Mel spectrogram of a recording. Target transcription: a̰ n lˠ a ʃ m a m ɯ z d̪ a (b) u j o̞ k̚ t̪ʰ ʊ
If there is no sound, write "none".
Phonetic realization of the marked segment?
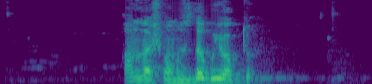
b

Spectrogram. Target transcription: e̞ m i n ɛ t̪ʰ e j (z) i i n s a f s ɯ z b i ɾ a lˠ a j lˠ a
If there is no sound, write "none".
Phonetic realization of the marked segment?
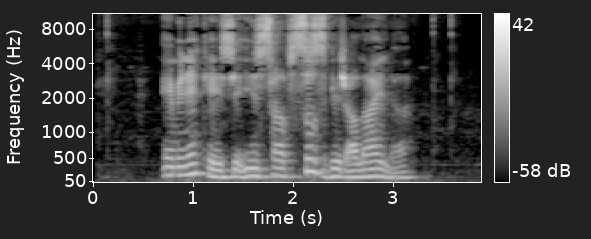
z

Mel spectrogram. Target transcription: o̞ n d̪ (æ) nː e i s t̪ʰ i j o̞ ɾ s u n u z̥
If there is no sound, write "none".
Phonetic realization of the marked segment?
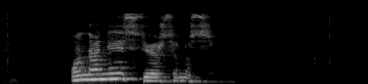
a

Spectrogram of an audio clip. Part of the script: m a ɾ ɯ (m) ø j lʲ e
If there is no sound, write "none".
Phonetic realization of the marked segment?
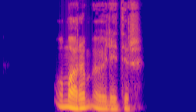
m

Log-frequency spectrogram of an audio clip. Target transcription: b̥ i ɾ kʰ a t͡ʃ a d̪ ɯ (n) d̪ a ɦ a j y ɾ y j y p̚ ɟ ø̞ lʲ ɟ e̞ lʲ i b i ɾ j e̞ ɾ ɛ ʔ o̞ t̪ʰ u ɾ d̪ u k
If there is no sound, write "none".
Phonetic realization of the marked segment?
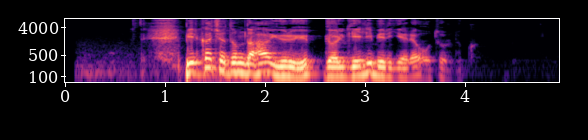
m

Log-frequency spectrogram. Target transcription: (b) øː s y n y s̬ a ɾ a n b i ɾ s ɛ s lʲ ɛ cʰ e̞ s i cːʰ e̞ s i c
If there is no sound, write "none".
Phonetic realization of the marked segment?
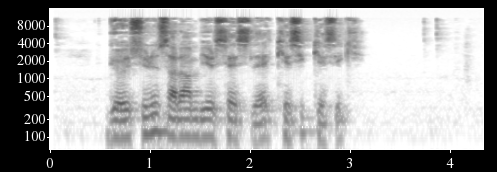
ɟ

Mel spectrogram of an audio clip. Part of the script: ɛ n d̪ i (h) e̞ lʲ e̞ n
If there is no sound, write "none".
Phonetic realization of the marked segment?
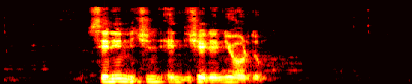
ʃ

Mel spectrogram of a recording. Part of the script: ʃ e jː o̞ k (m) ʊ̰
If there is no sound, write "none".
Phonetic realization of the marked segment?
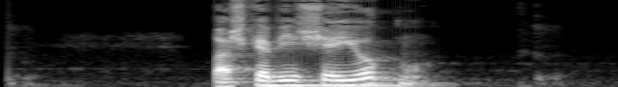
m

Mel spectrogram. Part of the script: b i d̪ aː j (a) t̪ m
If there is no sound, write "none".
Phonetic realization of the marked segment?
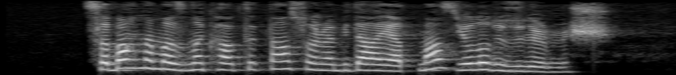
a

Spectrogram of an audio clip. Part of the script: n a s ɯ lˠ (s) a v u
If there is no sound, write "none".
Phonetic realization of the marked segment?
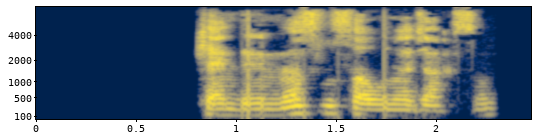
s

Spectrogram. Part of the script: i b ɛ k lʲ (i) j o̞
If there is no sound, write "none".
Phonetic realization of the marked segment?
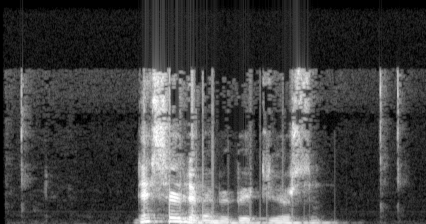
i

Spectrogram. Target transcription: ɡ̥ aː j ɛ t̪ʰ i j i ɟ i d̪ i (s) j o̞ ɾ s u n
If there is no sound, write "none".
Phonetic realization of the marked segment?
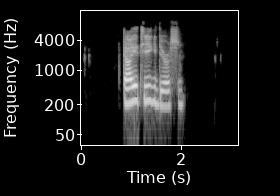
none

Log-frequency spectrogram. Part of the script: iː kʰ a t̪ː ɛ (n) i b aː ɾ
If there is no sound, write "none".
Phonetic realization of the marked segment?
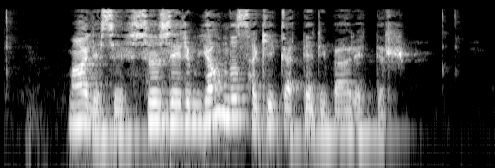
n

